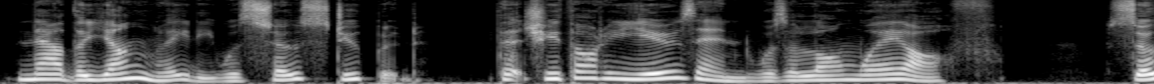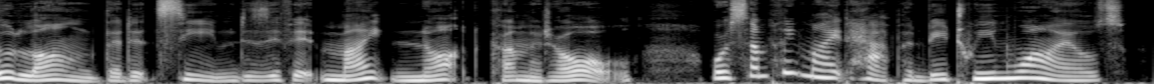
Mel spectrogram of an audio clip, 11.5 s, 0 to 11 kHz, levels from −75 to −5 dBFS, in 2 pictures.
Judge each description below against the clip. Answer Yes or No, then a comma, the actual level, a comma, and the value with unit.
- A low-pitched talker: No, medium, 185 Hz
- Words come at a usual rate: Yes, average, 185 wpm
